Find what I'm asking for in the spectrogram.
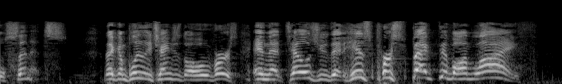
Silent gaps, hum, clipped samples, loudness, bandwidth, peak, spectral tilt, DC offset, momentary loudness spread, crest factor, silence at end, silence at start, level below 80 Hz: none; none; under 0.1%; -21 LUFS; 8 kHz; -4 dBFS; -2.5 dB/octave; under 0.1%; 10 LU; 18 dB; 0.45 s; 0 s; -56 dBFS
